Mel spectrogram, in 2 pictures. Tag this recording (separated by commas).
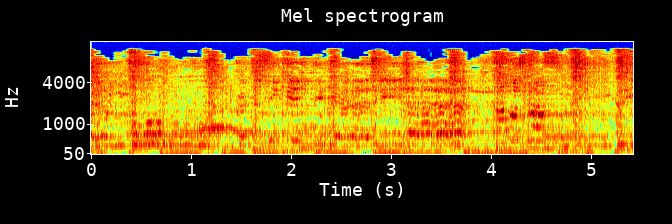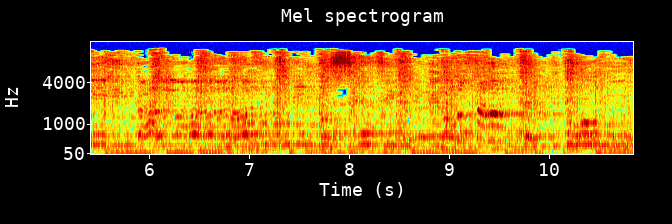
Music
